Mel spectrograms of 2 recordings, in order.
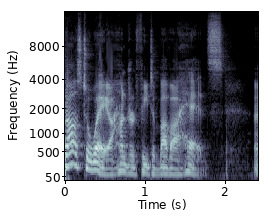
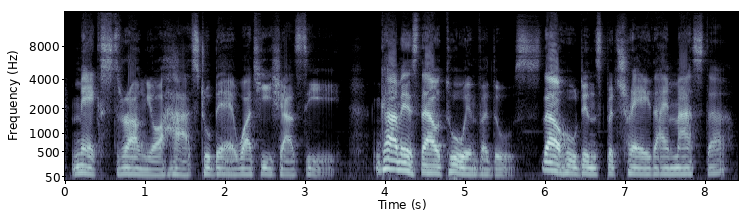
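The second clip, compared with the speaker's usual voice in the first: low, slow, eerie crone voice; piping old witch; 3 semitones lower, slower than usual. Acted. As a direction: croak it out like an ancient witch. Gagool warns the party.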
